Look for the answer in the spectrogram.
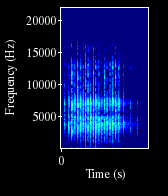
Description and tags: DRUMS CASTANETS SHAKE 2
castanets, drum, percussion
